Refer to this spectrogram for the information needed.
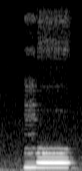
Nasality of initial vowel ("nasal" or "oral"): oral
